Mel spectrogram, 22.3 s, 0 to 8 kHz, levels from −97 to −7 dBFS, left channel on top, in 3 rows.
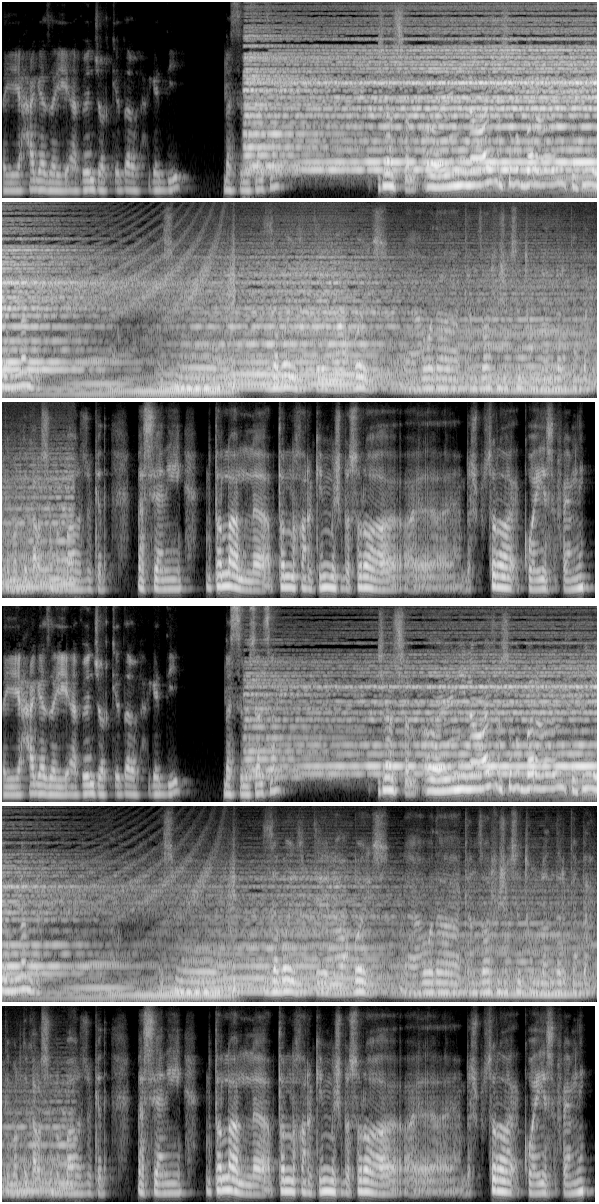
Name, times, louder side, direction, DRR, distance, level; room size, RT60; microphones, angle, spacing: voice 1, 0.0-2.2 2.8-3.5, right 5 dB, 85° right, 0.6 m, -30 dB
sound 1, 3.0-15.8, left 5 dB, 85° left, 0.8 m, -22 dB
voice 2, 4.7-8.0 8.6-8.9 9.4-10.2 10.7-22.1, equal, 5° left, 0.6 m, -23 dB
sound 2, 5.5-10.3, left 2 dB, 40° left, 1.0 m, -29 dB
27.0 x 9.2 x 2.9 m
head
